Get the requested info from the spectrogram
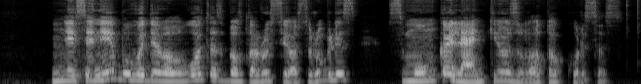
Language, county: Lithuanian, Utena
